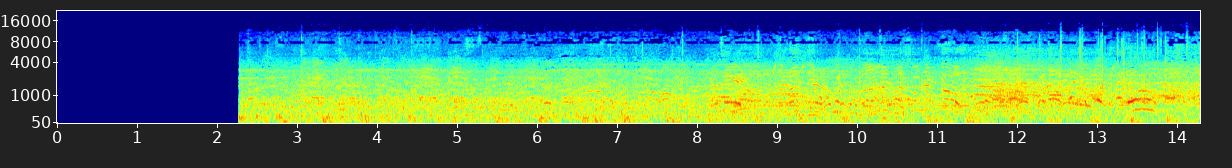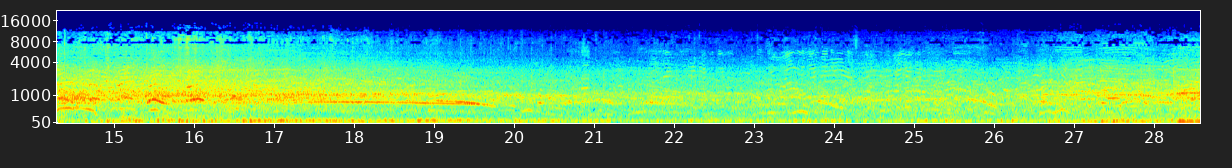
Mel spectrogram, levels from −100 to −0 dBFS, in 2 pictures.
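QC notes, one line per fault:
0.00–2.27 s, audio dropout to silence: clip opens in silence, flat waveform and blank spectrogram without room tone, likely from input lost before the input returned.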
